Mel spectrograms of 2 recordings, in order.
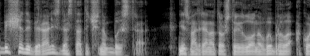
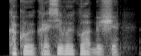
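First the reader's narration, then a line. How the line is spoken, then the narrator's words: Envious breathy exclamation. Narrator (Russian): завистливо выдохнул Нед Гамильтон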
